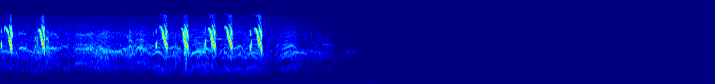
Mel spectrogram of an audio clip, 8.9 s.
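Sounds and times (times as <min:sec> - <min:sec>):
red-necked grebe calling: 0:00.0 - 0:04.2.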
